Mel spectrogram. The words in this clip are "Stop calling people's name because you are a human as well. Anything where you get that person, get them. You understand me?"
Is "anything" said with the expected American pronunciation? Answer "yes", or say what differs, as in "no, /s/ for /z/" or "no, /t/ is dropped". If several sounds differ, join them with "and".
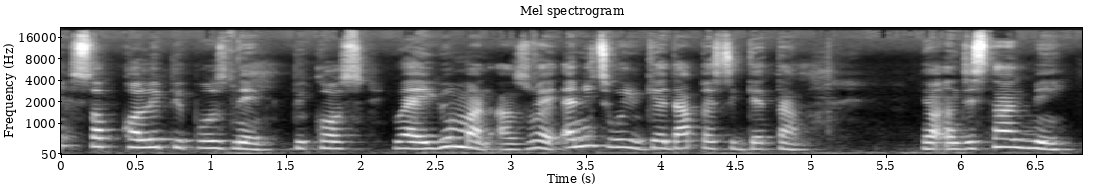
no, /t/ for /θ/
